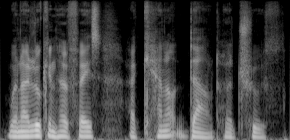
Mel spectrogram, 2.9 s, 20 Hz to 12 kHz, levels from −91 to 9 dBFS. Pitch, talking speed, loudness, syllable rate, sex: 110 Hz, 225 wpm, -20 LUFS, 5.2 syllables/s, male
